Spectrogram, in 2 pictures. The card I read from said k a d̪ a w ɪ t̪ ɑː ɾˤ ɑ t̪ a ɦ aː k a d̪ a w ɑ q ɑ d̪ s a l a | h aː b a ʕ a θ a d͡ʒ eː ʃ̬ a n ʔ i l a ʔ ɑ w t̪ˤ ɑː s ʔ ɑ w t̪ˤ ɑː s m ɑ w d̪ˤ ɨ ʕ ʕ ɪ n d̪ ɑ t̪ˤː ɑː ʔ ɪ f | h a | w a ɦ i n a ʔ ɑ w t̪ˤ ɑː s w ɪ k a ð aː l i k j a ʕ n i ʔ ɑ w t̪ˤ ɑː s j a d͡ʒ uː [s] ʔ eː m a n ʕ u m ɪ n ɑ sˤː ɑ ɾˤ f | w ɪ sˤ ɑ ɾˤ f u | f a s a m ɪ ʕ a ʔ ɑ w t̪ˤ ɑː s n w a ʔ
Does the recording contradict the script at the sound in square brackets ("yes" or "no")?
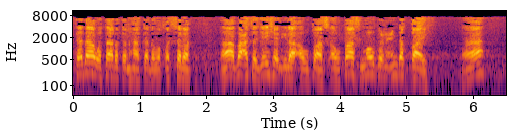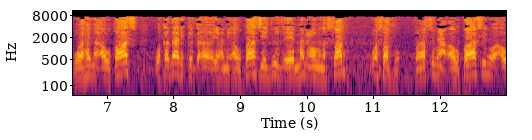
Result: yes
